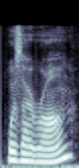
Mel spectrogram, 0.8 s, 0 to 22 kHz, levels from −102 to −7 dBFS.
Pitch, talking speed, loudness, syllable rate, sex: 190 Hz, 225 wpm, -13 LUFS, 4.6 syllables/s, female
